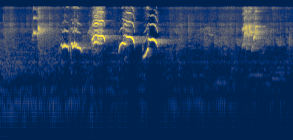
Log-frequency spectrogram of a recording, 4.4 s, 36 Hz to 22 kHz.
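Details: Oriental magpie-robin singing to provoke other magpie-robins: a quick series of five or six bright, slurred whistles and chips over about 1.5 seconds, then a quiet pause and a soft hissy note.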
